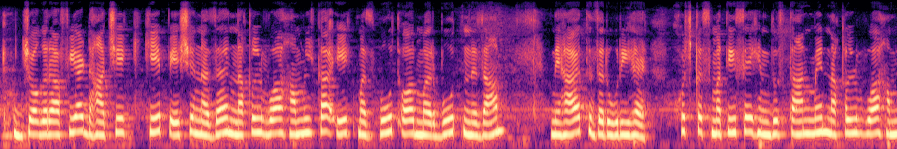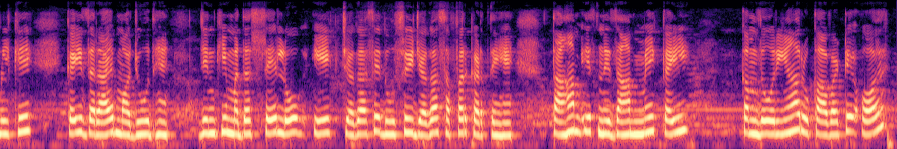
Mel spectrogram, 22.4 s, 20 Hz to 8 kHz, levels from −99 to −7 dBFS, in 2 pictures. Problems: constant background noise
